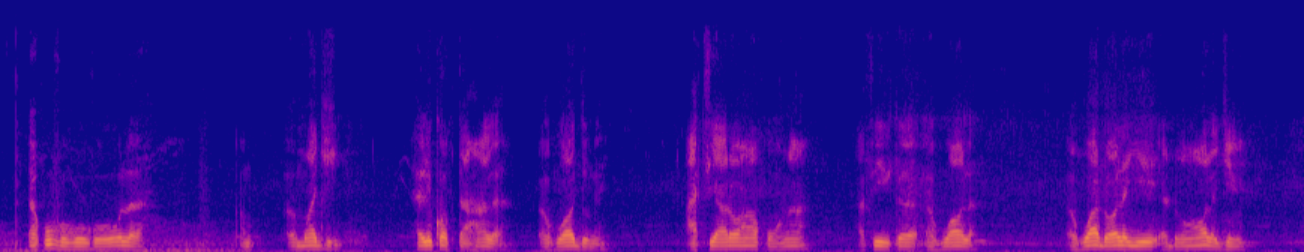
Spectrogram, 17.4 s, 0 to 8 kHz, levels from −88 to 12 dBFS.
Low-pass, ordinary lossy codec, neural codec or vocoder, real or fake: 7.2 kHz; Opus, 24 kbps; none; real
